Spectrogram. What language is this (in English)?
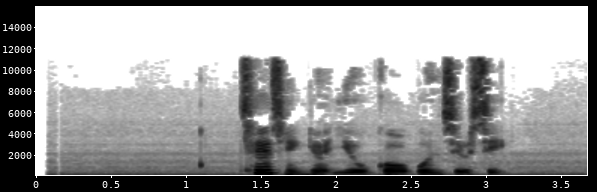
Cantonese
